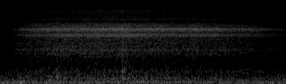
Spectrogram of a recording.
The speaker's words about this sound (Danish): Og igen en dyb indånding gennem næsen, og helt ned i maven.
